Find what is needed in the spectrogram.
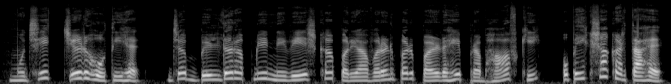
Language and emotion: Hindi, disgusted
